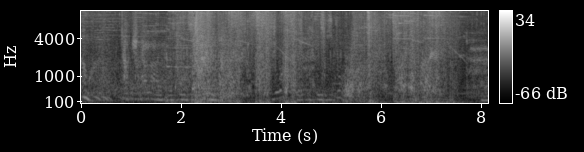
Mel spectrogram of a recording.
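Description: Video game combat sounds clash and crackle.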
